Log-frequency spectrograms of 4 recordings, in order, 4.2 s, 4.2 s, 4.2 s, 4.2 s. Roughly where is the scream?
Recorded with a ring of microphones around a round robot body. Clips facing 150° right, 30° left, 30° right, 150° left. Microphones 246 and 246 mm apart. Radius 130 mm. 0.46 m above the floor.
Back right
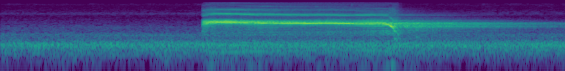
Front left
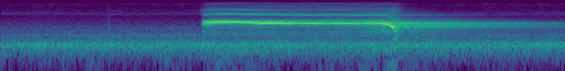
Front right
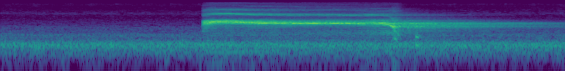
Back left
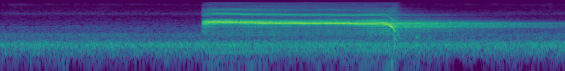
Behind right.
